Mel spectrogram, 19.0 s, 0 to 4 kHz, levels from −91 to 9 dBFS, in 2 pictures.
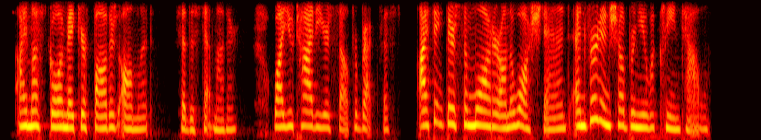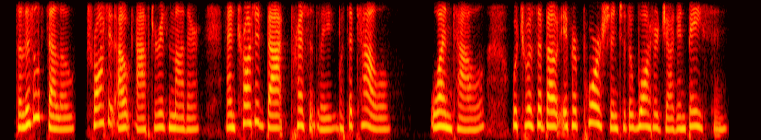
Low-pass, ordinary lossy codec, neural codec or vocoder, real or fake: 3.6 kHz; Opus, 16 kbps; none; real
